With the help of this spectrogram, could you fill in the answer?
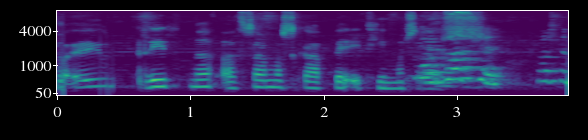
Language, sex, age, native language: Icelandic, female, 40-49, Icelandic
